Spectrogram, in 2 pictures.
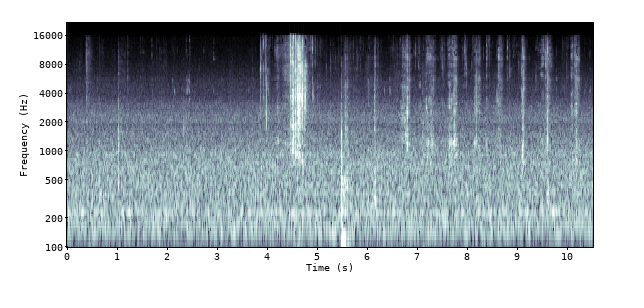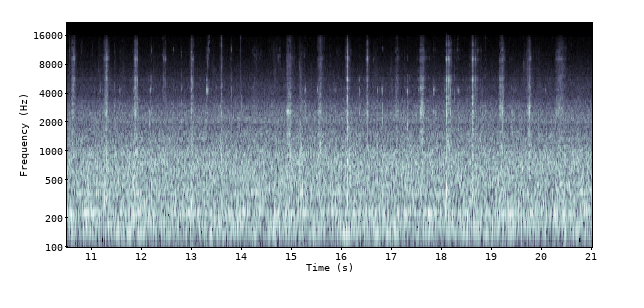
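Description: Close-miked eating of a crispy fried chicken burger: one loud crunching bite about four and a half seconds in, then many small crisp crunches of chewing over a faint steady hiss.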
